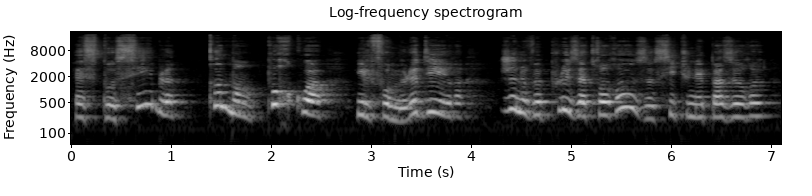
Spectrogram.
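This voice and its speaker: A woman's voice: medium pitch, moderate pace, warm tone, roomy sound, close to an everyday voice. A woman voicing an anxious, tender young daughter who pleads with her father in a storybook reading. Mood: pleading. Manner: pleading, urgent questions.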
